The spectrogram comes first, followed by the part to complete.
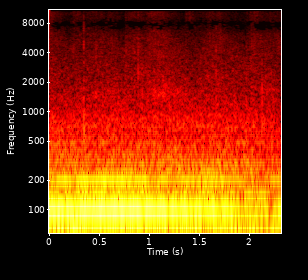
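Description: A steady low hum with a faint hiss over it, like a motor or fan running, with no change in pitch.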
